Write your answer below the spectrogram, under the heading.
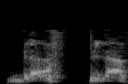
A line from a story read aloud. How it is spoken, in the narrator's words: snapped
